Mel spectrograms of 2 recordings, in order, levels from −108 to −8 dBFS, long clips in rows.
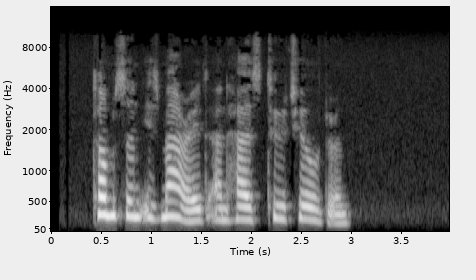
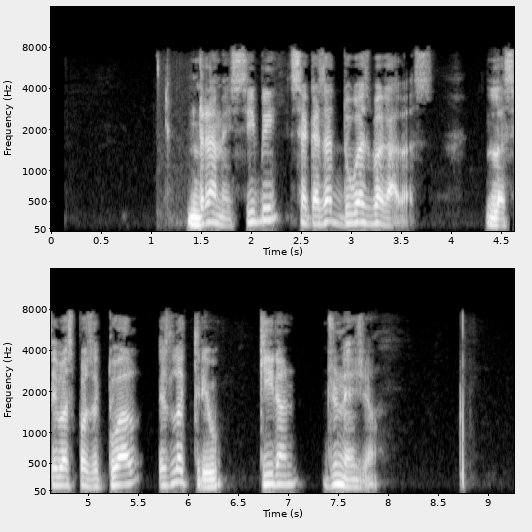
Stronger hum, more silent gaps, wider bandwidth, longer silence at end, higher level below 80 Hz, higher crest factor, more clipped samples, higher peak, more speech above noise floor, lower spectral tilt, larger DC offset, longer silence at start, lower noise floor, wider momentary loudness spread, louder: neither; neither; first, 9.4 kHz vs 8.2 kHz; second, 1 s vs 1.4 s; second, -84 dBFS vs -52 dBFS; about the same, 20 dB vs 18 dB; neither; second, -6 dBFS vs 0 dBFS; second, 49 dB vs 70 dB; first, -7 dB/octave vs -5 dB/octave; neither; second, 0.4 s vs 1.15 s; second, -74 dBFS vs -85 dBFS; second, 12 LU vs 17 LU; second, -25 LUFS vs -17 LUFS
